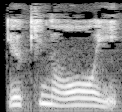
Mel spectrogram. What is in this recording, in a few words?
"snowy", japanese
